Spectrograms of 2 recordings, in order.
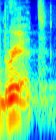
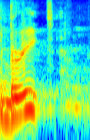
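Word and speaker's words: ברית: The Brit Kaddish, by now it's not Brit, that's from America, okay? It's Brit, Harikyo, spell it B-R-I-Y-T, and then it'll remind you.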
